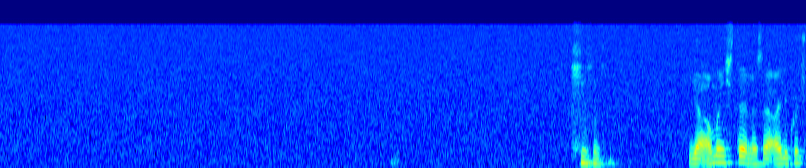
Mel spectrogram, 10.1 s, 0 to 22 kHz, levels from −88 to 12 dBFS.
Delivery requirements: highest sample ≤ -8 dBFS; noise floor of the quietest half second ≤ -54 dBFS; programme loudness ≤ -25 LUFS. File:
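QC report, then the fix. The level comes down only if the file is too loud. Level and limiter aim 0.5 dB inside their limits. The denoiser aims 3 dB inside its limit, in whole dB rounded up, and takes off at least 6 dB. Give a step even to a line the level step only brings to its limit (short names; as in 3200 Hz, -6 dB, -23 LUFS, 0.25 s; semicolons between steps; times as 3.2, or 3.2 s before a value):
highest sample -17.5 dBFS: OK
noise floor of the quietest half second -52 dBFS: fail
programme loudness -39.5 LUFS: OK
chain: denoiser 6 dB, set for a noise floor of -52 dBFS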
